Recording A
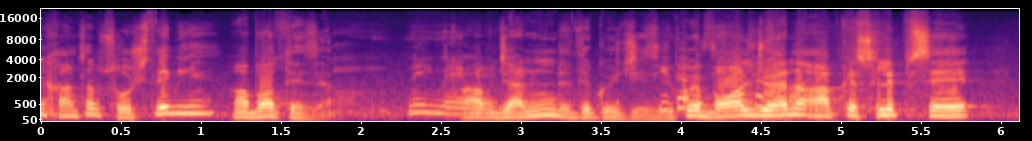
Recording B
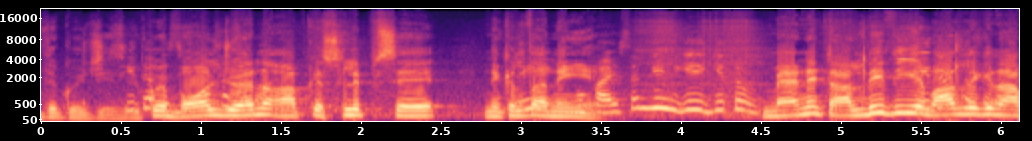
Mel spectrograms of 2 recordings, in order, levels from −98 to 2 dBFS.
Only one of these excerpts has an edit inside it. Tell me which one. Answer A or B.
A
